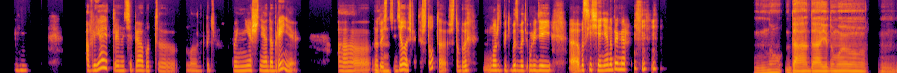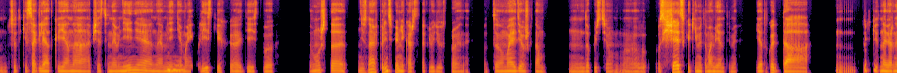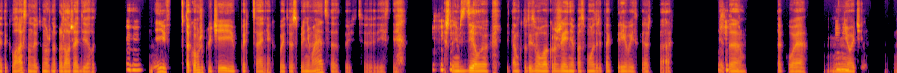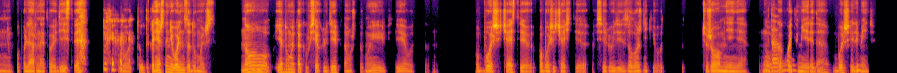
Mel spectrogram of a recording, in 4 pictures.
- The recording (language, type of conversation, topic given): Russian, podcast, Как ты начинаешь менять свои привычки?
- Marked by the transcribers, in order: chuckle; laugh; chuckle; chuckle; laugh; inhale; laugh; chuckle; laugh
